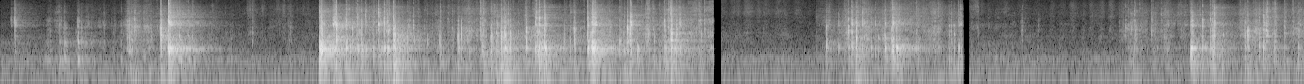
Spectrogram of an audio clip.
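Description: Frozen-solid tilapia fillets knocking and scraping against each other and the bowl as they are tossed by hand in seasoning: hard clattering in four bouts with short pauses between.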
